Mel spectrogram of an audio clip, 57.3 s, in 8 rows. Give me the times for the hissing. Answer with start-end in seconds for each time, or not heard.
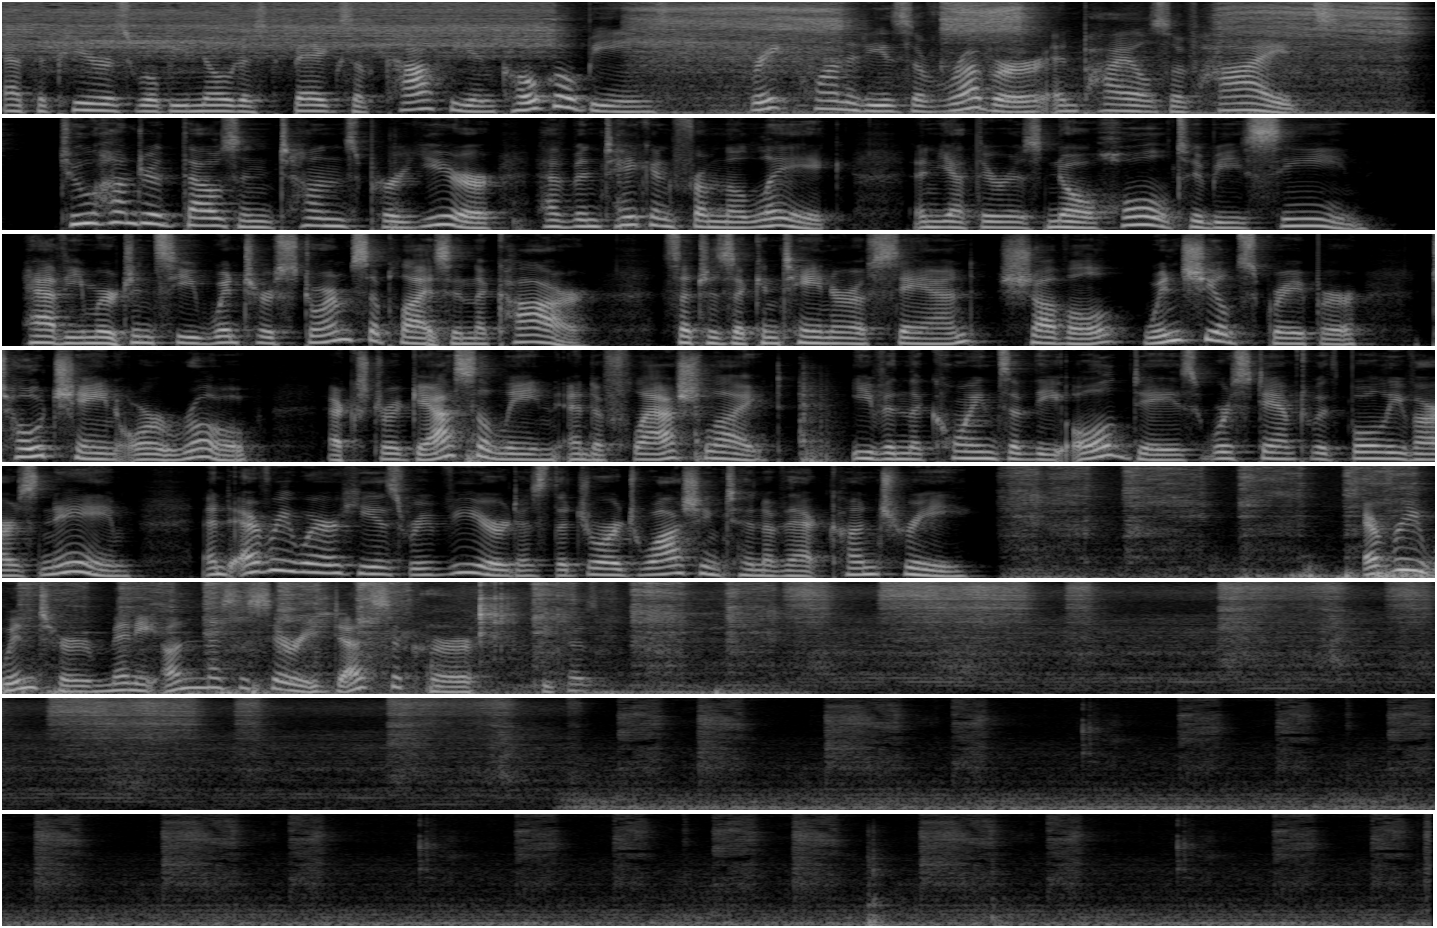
0.0-7.1, 33.6-57.2.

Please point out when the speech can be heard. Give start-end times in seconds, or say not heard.
0.0-6.8, 7.5-33.6, 35.5-38.8.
